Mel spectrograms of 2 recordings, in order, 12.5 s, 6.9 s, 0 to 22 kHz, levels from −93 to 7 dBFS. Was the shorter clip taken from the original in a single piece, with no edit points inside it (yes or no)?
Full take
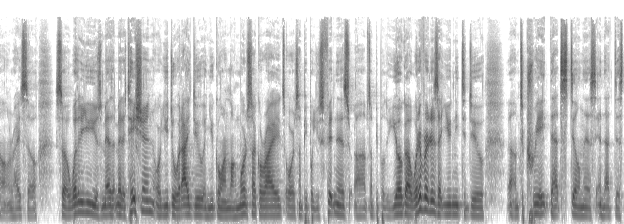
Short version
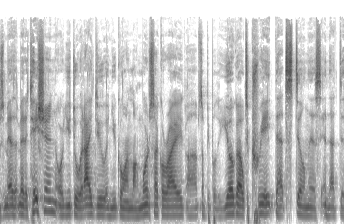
no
